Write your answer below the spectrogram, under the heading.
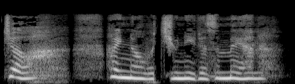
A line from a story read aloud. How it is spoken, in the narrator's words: the redhead gasped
